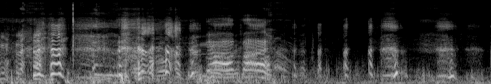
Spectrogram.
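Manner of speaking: a long, high-pitched laugh that falls away. Real, not acted. Laughing at the hour wasted on one reel. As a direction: laugh it off after the long shoot.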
